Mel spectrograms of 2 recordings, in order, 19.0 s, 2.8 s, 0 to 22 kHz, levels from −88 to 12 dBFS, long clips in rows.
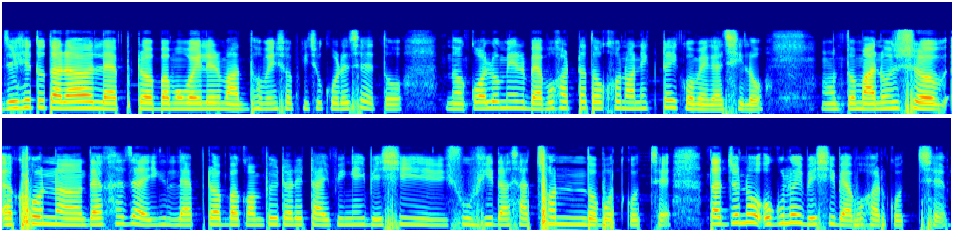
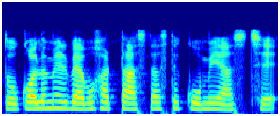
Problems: background sounds at intervals, background conversations at intervals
